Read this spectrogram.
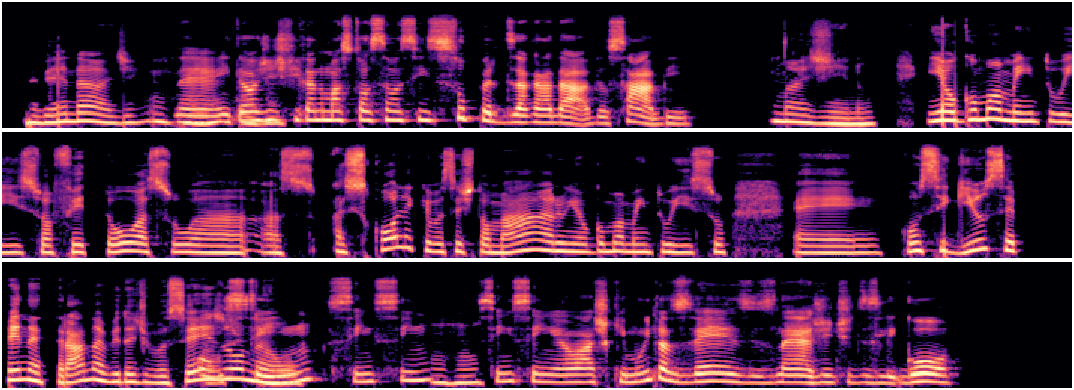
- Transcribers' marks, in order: tapping
- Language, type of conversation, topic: Portuguese, advice, Como posso lidar com críticas constantes de familiares sem me magoar?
